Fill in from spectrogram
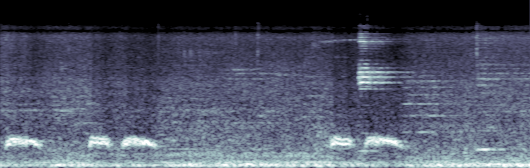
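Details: Spotted dove cooing on a lure recording, soft paired coos with short-long rhythm, one brief sharp higher chirp in a pause and low background rumble.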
